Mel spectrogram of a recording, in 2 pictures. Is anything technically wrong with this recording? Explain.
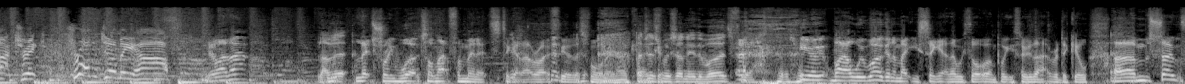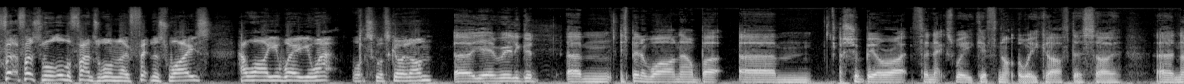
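No, nothing technically wrong can be heard in this audio; the signal stays steady and intact throughout.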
